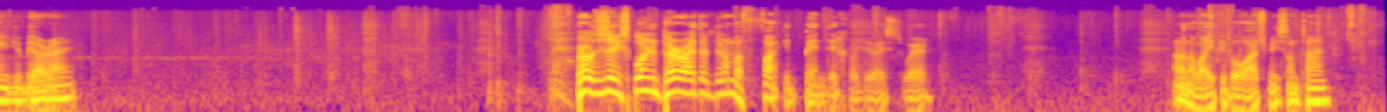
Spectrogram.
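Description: Footsteps crunch softly on snow and creak on wooden boards.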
